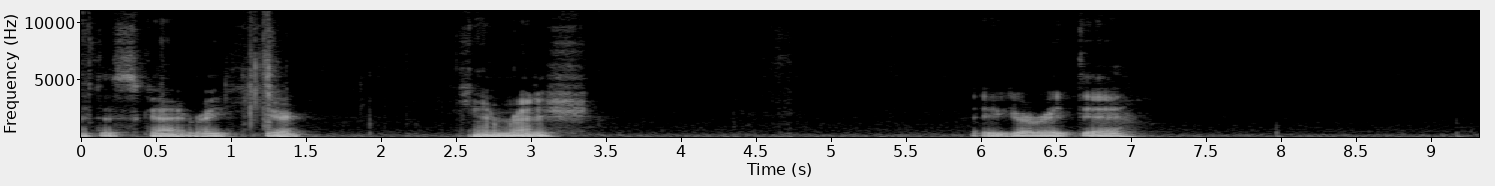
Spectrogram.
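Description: Plastic card cases click and rub together in someone's hands.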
